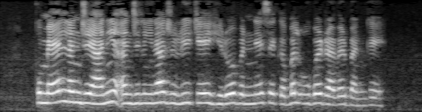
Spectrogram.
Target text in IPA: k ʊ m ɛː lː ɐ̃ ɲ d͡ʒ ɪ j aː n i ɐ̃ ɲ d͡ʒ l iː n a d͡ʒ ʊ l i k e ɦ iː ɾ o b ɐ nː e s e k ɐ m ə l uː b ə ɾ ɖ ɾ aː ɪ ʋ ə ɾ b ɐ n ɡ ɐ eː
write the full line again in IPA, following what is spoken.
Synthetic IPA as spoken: k ʊ m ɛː lː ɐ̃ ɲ d͡ʒ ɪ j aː n i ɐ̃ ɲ d͡ʒ l iː n a d͡ʒ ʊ l i k e ɦ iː ɾ o b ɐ nː e s e k ɐ b ə l uː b ə ɾ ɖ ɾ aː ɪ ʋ ə ɾ b ɐ n ɡ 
